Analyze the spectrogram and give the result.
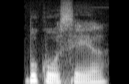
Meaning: eddy wind
- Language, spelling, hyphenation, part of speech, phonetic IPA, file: Hungarian, bukószél, bu‧kó‧szél, noun, [ˈbukoːseːl], Hu-bukószél.ogg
